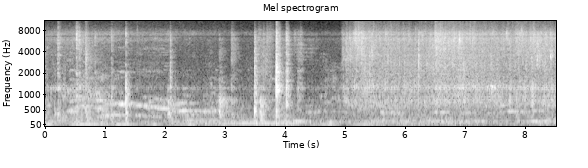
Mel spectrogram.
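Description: Poha and potato cutlets fry in a pan, giving a low, steady sizzle with scattered clicks and clatter, the frying growing somewhat louder and denser in the second half.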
